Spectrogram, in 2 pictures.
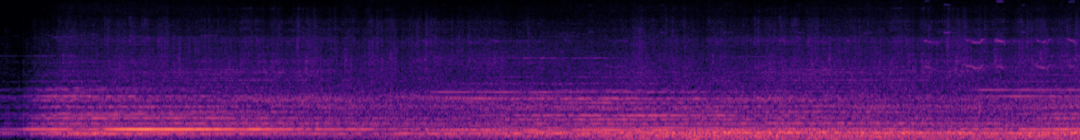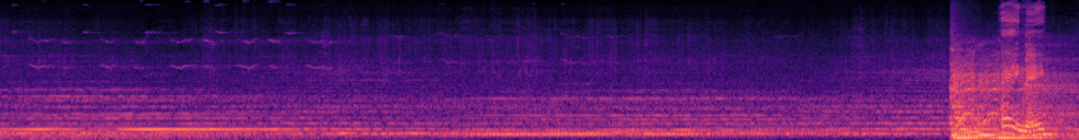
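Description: Slow background music of long held tones, with a few faint short high notes in the middle.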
